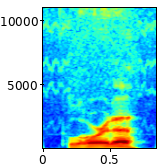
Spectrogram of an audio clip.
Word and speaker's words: Glorida: R-E-O-R-X is pronounced Reorks. X-A-N-D-A-R is pronounced Xandar. T-A-R-A-N is pronounced Taran. And G-L-O-R-I-D-A is pronounced Glorida. Maybe that's Glorida. Rhymes with Florida.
